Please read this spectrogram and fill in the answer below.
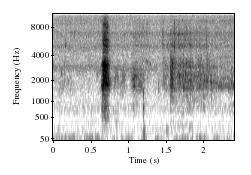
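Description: German shorthaired pointer giving one short vocal sound about two-thirds of a second in, over faint splashing of water as a bait net is worked through the shallows.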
